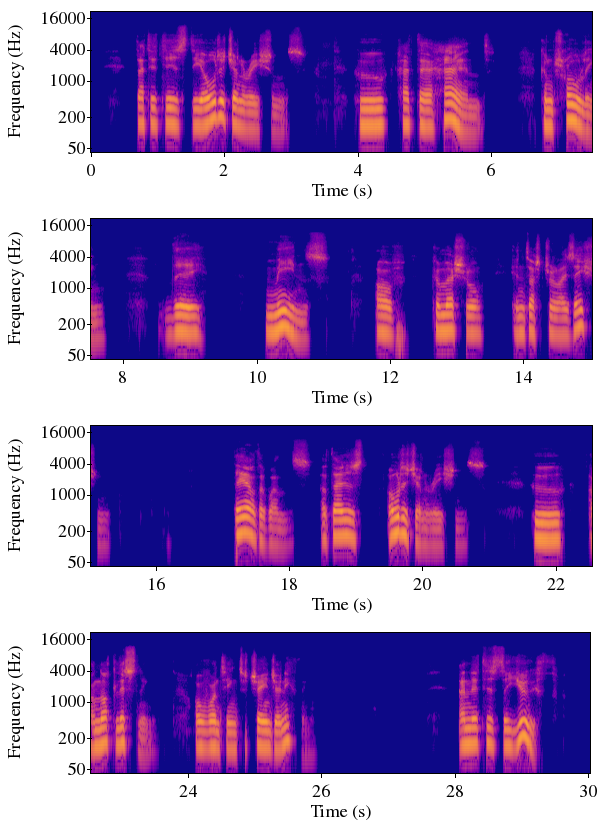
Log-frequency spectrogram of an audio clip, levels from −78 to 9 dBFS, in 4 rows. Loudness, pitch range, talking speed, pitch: -19 LUFS, 130-165 Hz, 75 wpm, 145 Hz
